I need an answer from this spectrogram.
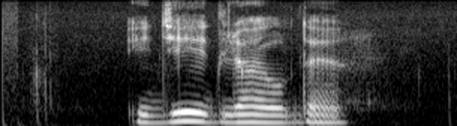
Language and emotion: Russian, sad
